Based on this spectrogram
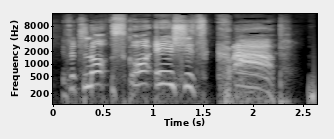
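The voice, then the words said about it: Put-on comic Scottish accent. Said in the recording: “A fat bastard Scottish accent. ... From the Austin Powers movie.”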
